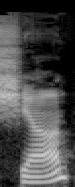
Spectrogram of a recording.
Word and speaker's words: Sian: Um, sorry, this is I think it's pronounced Shian, um, S I A N. Shian.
